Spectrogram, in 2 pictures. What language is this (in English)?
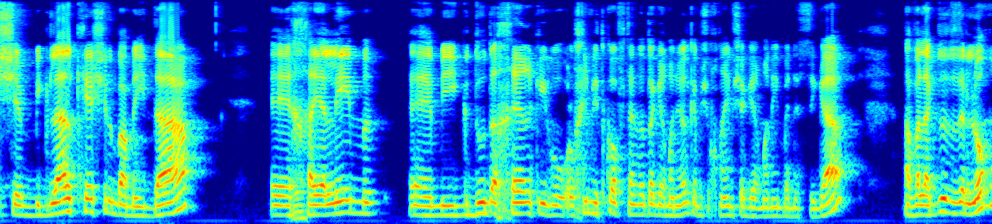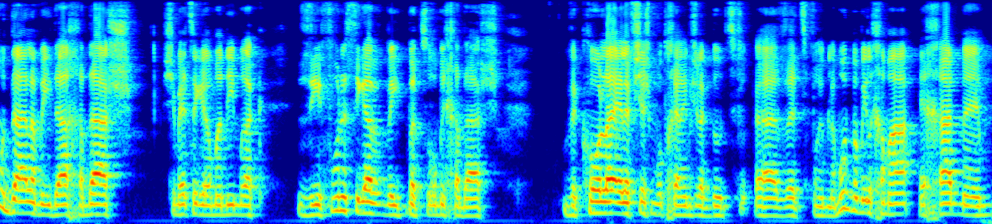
Hebrew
